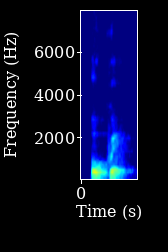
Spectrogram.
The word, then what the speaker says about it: Okwe: And the full name of the U-R-U. place where you were born? Okwe. O-K-W-E. So we have hundreds of Uru all over Igbo land.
